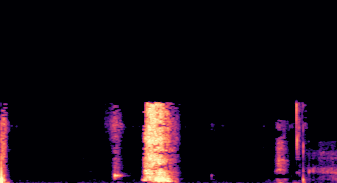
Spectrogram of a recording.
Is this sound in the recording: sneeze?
yes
